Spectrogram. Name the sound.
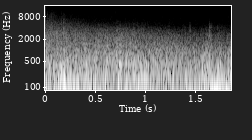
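thunder rumbling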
